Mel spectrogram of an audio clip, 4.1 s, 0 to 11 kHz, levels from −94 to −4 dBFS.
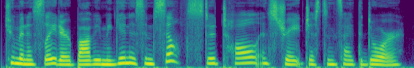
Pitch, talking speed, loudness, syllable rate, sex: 220 Hz, 205 wpm, -16 LUFS, 6.0 syllables/s, female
